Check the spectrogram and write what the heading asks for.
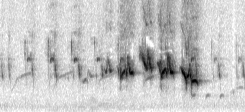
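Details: Yellow-bellied eremomela singing while foraging for insects in a bush: a rapid high twittering phrase of short chirps that builds in loudness, then a brief louder run of warbled notes before trailing off.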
